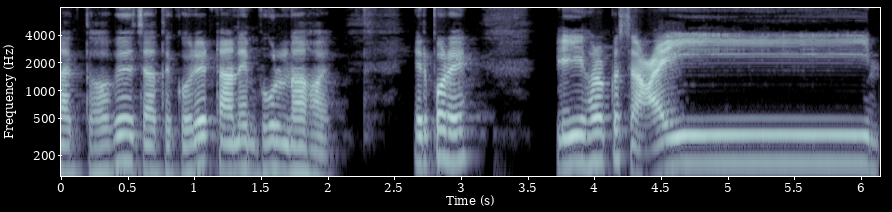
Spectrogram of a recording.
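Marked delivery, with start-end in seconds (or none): 3.7-6.1 আইন pressed in the throat, drawn slow; throaty Ain. Shown as a demonstration. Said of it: "গলার ভিতরে চাপাইয়া টানতে হবে".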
